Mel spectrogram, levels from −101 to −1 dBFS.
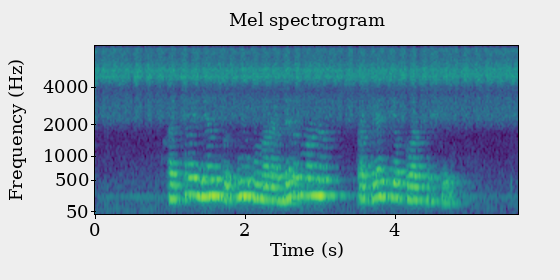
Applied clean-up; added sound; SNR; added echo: none; Cricket; 14 dB; reverberation time 0.9 s.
